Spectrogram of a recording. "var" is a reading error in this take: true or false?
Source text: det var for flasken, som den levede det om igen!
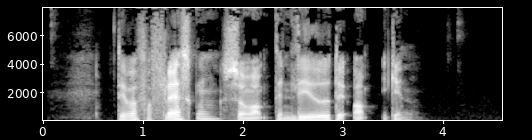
false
